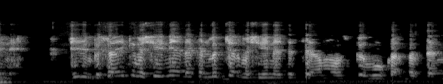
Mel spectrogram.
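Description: Speech over a telephone line: a caller's voice, thin and narrow-band, talking in short phrases.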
